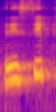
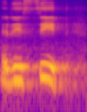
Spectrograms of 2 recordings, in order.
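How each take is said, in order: First: The word is said with a p sound. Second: The word is said without a p sound. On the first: The speaker calls it wrong. "रिसिप्ट नहीं बोलते" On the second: The speaker calls it right. "यहाँ पे हम इसको बोलते हैं रिसीट"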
